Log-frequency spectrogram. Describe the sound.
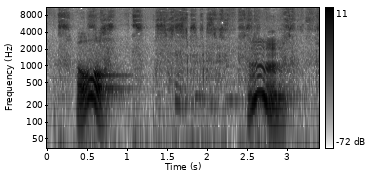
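Squeaky strokes of a pen drawing a dashed line by hand: two bright, tonal squeaks with wavering pitch, separated by faint scratching.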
